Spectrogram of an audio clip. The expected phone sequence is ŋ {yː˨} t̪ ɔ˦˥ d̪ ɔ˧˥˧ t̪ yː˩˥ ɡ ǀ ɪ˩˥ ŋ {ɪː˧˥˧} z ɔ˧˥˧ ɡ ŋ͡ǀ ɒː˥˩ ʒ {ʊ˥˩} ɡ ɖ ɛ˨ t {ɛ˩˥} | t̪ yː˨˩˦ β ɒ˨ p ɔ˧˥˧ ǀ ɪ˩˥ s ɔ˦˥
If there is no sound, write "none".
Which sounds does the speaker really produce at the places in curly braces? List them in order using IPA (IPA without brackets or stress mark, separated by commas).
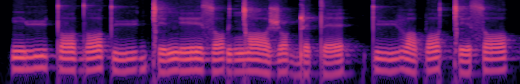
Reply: yː˧˥˧, ɪː˧˥˧, ɔ˥˩, ɛ˩˥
